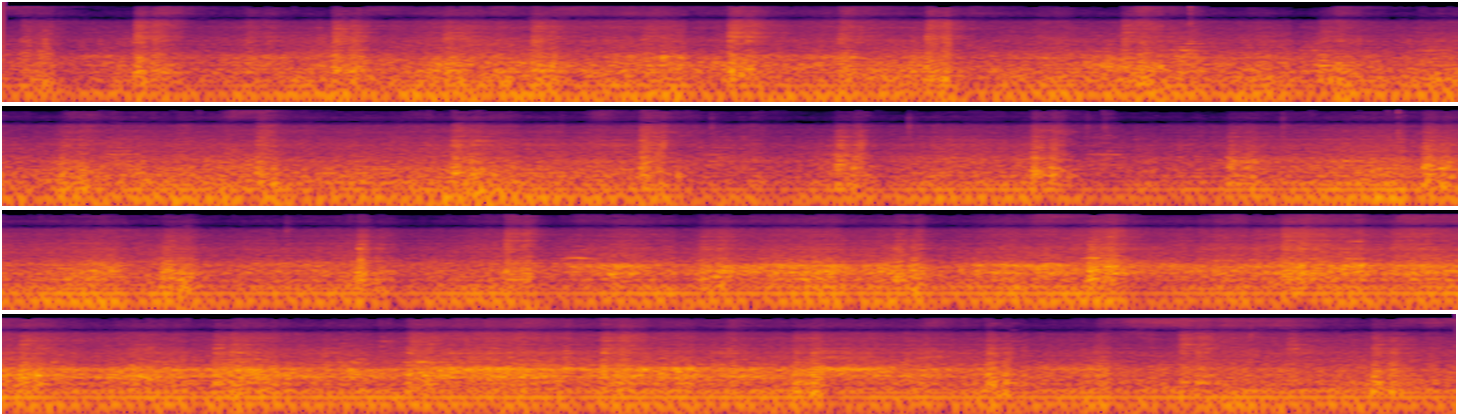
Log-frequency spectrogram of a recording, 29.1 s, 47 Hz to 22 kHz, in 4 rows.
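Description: KiHa 121 series diesel railcar running at speed, heard from inside the cab: a steady diesel engine and running-gear rumble with irregular clicks of the wheels passing over rail joints. A harsher mid-range noise rises for about ten seconds past the middle.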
